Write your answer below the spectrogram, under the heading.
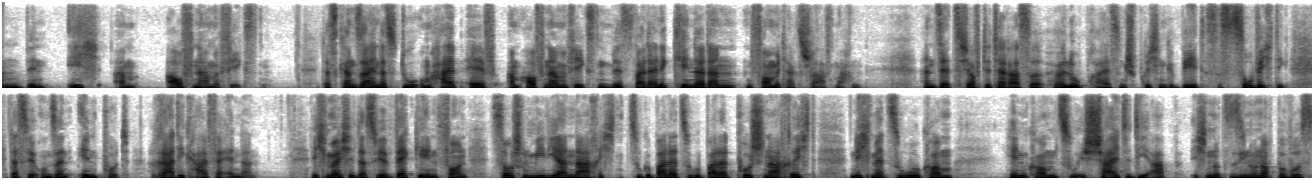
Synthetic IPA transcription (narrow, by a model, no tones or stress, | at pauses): nb̥ɪn | ʔɪçʔam | ʔaʊfnaːməfɛ̰ːɪkstn̩ | d̥askʰanzaɪndasd̥uːʔʊmhalpʔɛlfʔamʔaʊfnaːməfɛːkstn̩bɪstv̥aɪldaɪnəkʰɪndɐdanənfoːɐmɪtʰaːksʃla̰ːfma̰χn̩ | manzɛt͡sd̥ɪçaʊfd̥iːtʰɛʁasəhøːɐəloːpʁ̥aɪsʊntʃpʁ̥ɪçɪnɡəbeːtɛ̥sɪstz̥oːvɪçtɪçd̥asv̥iːɐʔʊnzəʁənʔɪnpʰʊt | ʁadikʰaːlfɛɐʔɛndɐ̰n | ʔɪçmœçtədasv̥iːɐvɛk̚ɡ̥eːənfɔnsoʊʃl̩miːdianaːχʁ̥ɪçtn̩t͡suːɡəbalɐt̚t͡suːɡəbalɐt̚pʰʊʃnaːχʁ̥ɪçtnɪçtmeːɐt͡suʁuːəkʰɔmən | hɪnkʰɔmənt͡suːɪçʃaltʰədiːʔap | ʔɪçnʊt͡səziːnuːɐnɔχb̥əvʊst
